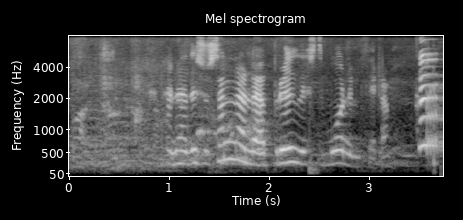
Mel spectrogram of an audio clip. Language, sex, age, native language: Icelandic, female, 11, Icelandic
